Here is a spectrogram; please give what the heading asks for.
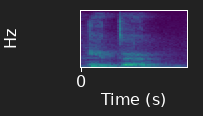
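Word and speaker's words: Antia: Lee good afternoon everyone my name is pronounced Ana a n t i a my last name is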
